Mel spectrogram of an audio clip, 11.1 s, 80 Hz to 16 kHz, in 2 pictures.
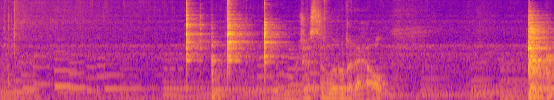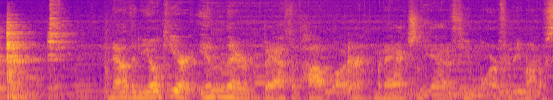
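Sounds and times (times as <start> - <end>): faint background music: 0.0 - 11.0
kitchenware knocks with ring: 5.3 - 6.2.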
